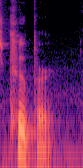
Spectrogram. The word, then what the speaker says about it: Cowper: It's spelled Cowper, but it's Cooper, William Cowper.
